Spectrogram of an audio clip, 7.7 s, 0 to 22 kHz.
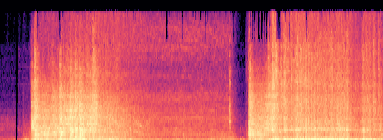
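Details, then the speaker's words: Chevy C10 truck after a new wiring harness, injectors and MAP sensor: it starts cleanly, then within seconds the idle sags and stumbles and it is restarted; a vacuum leak makes the idle act up, and the O2 sensors read incorrectly. "So, after checking the truck out, there seemed to be some kind of vacuum leak that was making the idle act up on this truck. When you first turn it on, it started off good, but then after a few seconds, it started tripping out."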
